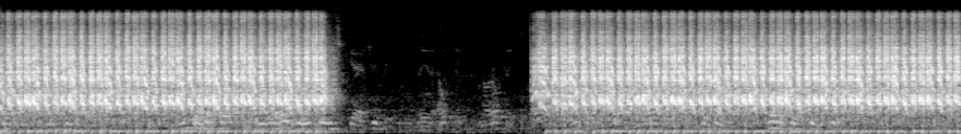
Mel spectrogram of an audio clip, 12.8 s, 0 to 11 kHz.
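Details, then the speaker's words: Kawasaki ZL600, on start-up after rewiring the clutch switch, settles at a fast, busy idle well above normal, briefly cut off then back at the same high revs, with carbs not yet balanced; idle too high, idle setting suspected but not confirmed. "i think the idol's up shouldn't be revving up that high oh yeah yeah but yeah it shouldn't be revving like that though"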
